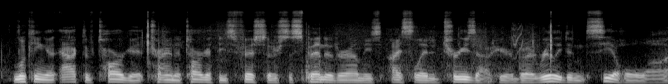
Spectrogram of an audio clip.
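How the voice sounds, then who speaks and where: Over noticeable background noise, a man speaks fairly quickly at a fairly low pitch with ordinary pitch variation. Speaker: pro bass fisherman and fishing vlogger. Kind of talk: casual on-the-water vlog explanation. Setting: outdoors on a boat on a lake. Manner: quiet, hushed.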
